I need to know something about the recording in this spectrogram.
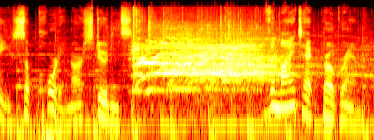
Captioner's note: cheers and applause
